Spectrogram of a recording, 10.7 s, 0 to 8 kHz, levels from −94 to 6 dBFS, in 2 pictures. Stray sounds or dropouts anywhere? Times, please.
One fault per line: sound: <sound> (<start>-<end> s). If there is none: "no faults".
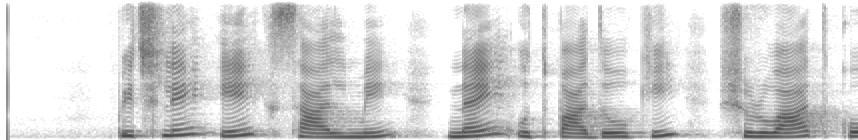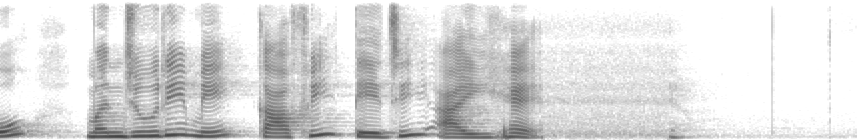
no faults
